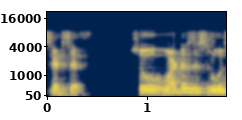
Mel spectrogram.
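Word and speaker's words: Zaitsev: is pronounced Z Zev it is written as Z but it is pronounced as setf so what does this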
